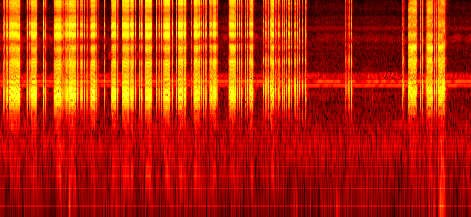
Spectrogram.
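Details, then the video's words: Green cicada calling in loud broadband buzzy bursts, rapid pulses in bursts of half a second to a second, broken by short gaps and a longer pause, with a steady faint tonal hum underneath. "Amazing Sounds of a green Cicada."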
